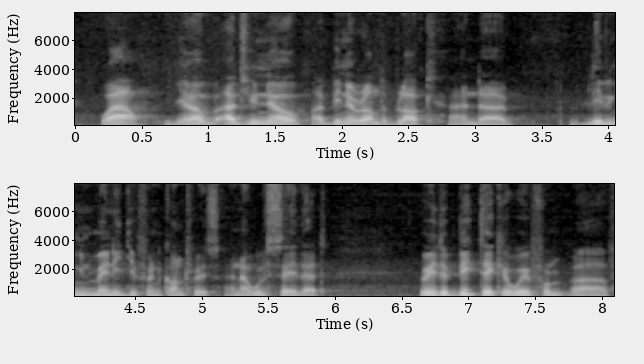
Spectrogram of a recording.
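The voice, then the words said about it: English with a French accent. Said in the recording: “you speak English with a French accent ... I still have the French accent”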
